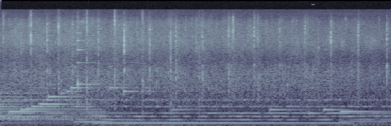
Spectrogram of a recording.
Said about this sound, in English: If you believe that, I believe that that deserves a hand clap as well.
